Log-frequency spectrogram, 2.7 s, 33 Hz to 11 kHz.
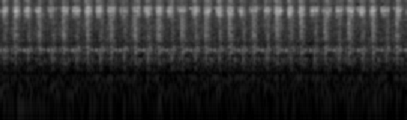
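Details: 2005 Dodge Caravan, 3.8L RMP replacement engine about three years old, knocking the morning after a 750-mile-each-way trip, no overheating or oil loss, oil treatment added; sharp heavy metallic knock at idle, cause unconfirmed.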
